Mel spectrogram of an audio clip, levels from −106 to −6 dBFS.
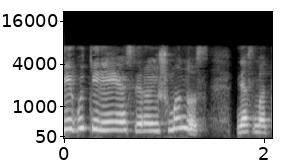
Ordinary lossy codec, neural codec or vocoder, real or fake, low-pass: MP3, 48 kbps; codec, 16 kHz in and 24 kHz out, 2.2 kbps, FireRedTTS-2 codec; fake; 7.2 kHz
